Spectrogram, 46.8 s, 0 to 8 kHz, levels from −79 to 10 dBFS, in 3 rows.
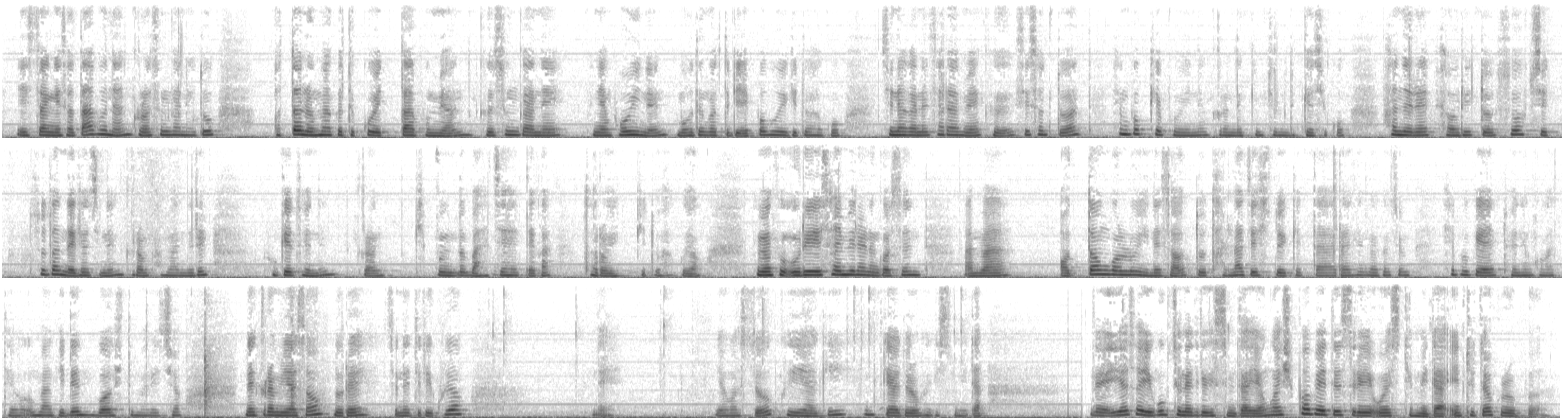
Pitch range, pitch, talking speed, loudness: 170-205 Hz, 185 Hz, 310 characters per minute, -22 LUFS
